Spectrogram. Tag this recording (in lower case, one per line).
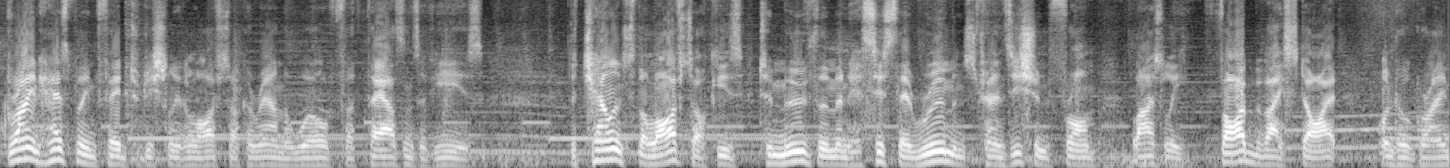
speech
music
